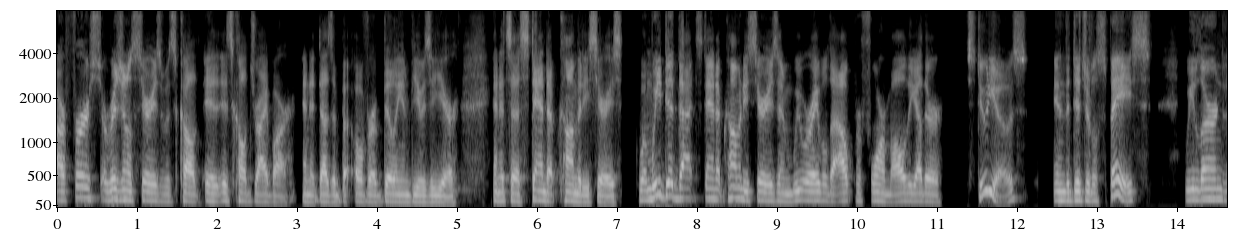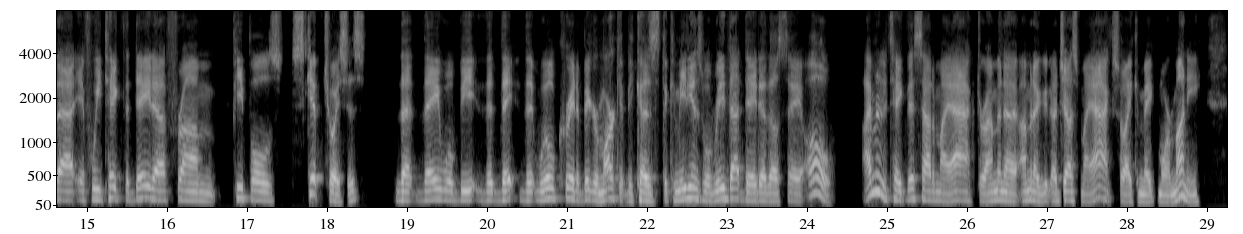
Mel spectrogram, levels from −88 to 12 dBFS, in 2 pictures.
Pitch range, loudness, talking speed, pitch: 115-145 Hz, -23 LUFS, 215 wpm, 130 Hz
